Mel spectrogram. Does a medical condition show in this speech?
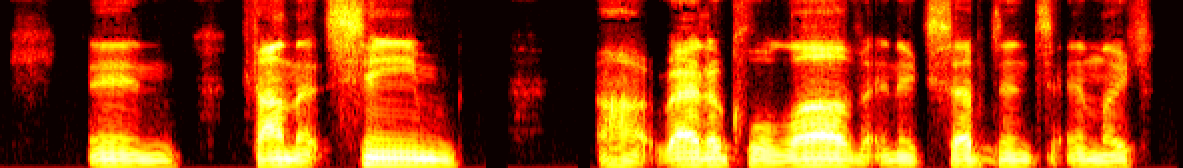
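Yes: cerebral palsy; speech reveals disability, speaks more slowly than others, articulate.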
